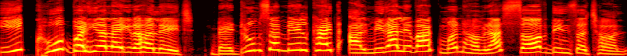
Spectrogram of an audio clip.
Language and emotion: Maithili, happy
